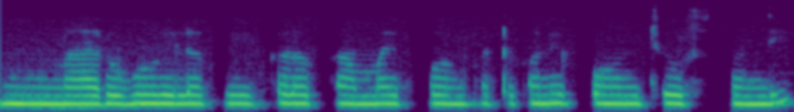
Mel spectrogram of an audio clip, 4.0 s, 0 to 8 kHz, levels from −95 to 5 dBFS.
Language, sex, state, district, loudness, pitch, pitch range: Telugu, female, Telangana, Karimnagar, -22 LUFS, 225 Hz, 220-230 Hz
